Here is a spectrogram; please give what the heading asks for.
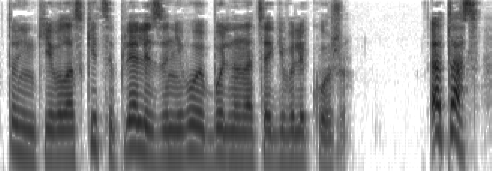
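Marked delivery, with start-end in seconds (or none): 3.6-4.0 alarmed hiss. A narrator's reading. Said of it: "настороженно прошипел".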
